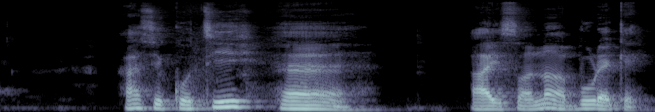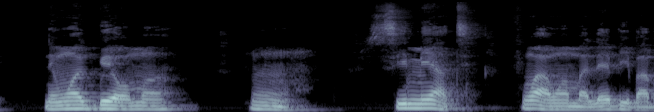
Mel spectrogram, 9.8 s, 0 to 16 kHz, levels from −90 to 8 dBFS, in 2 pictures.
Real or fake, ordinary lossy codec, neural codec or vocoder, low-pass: real; none; none; 14.4 kHz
